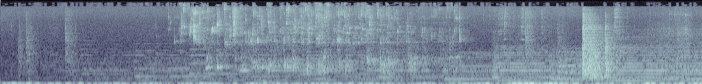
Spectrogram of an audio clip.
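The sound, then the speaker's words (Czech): A drink is poured during an evening of drinks with a priest, the liquid trickling and splashing in a glass. Bright tonal ringing runs through it, and the splashing grows louder toward the end. “No, rozhodně naliju. Rozhodně naliju.”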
